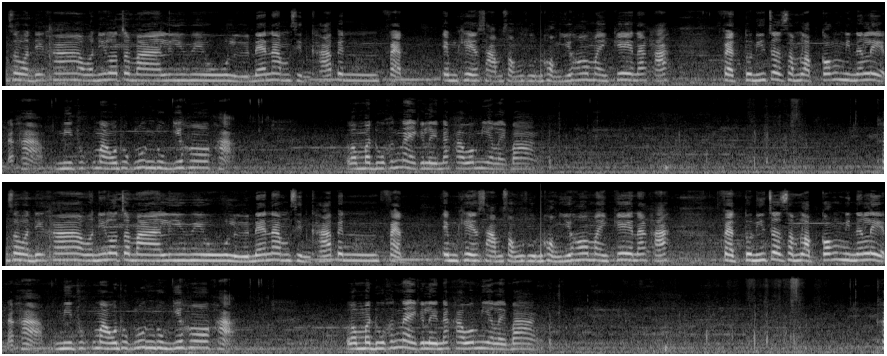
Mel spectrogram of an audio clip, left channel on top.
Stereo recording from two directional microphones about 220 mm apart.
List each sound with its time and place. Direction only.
0.1 s a woman's voice: 30° right (ahead or behind)
12.3 s speech: 30° right (ahead or behind)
